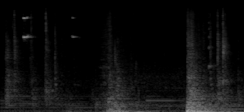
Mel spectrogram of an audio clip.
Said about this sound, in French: Au pied de la porte d'entrée violette, j'avais hâte. Et j'allais mettre mes premiers pas dans ma nouvelle vie. Il ouvre la porte.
